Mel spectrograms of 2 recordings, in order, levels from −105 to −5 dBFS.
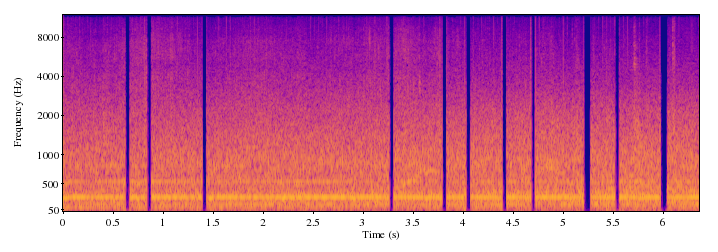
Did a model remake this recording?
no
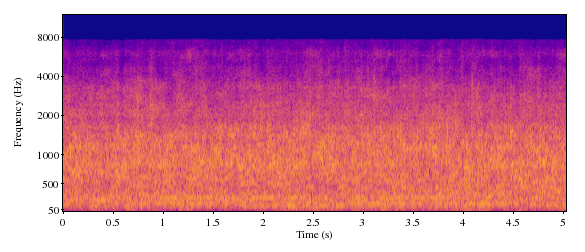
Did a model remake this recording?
yes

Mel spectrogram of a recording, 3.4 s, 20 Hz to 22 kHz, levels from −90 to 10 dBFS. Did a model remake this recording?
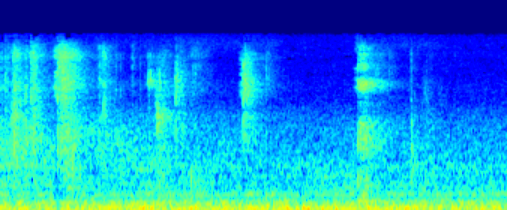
no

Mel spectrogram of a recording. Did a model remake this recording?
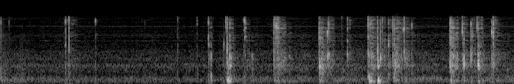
yes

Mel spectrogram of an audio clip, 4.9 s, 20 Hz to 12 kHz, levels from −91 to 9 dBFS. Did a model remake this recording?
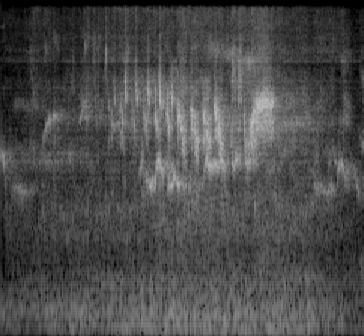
yes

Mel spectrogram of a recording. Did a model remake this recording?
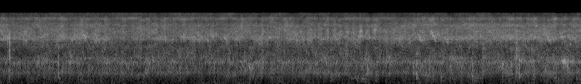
yes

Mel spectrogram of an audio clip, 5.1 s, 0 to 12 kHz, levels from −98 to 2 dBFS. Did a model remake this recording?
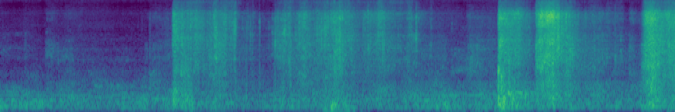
yes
